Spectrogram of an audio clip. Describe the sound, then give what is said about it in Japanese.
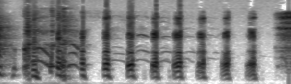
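A loud coughing fit: one harsh hack followed by a quick, evenly spaced string of about eight short, strained coughs, with no talking. “いや、感染、いや、今咳込んだらやばいっすよね。”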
